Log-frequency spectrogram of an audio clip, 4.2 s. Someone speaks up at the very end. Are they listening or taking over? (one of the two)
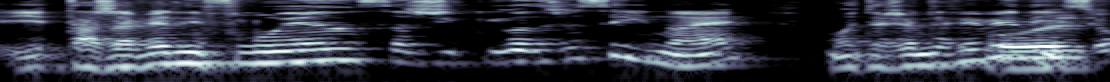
listening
